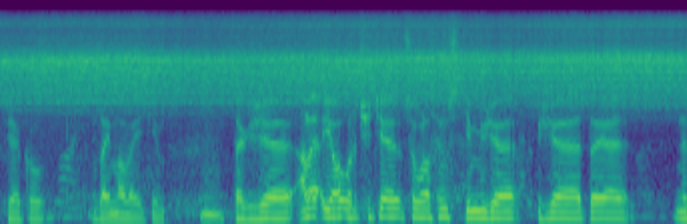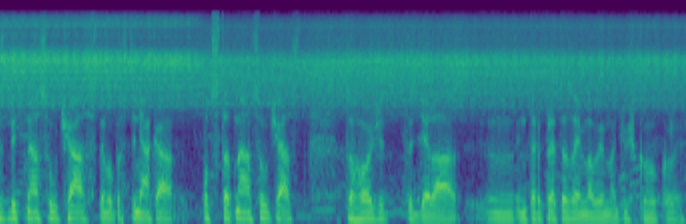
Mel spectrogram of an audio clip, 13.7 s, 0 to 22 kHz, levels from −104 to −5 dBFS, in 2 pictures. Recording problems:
animal sounds; very loud; throughout; 3 dB above the speech
background chatter; faint; throughout; 3 voices, 25 dB below the speech
uneven, jittery; strongly; from 4.5 to 11 s

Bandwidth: 16.5 kHz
